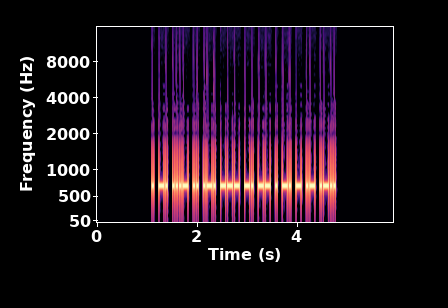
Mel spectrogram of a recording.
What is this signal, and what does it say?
Morse code, heard as a keyed tone, about 34 wpm, 700 Hz. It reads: ENVIRONMENTAL
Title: Top 1001-1250 Words 35wpm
